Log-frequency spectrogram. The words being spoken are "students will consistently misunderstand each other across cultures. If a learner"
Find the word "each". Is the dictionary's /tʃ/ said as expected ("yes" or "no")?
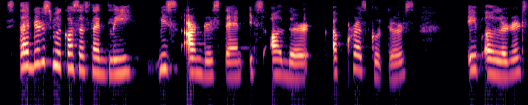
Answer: no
